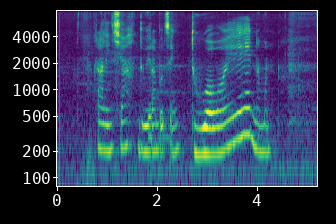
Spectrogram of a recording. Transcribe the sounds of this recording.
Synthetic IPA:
ralinʃahnd̪uwiɾambʊt̪̚sɪ̰ŋd̪̥uwɔɔenəmən

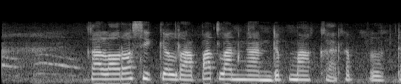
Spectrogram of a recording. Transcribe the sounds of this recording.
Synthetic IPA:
kalɔɾɔsikɪlrapat̪lanŋanɖəp̚maɡ̥a̤ɾəp̚ləd̪̥a

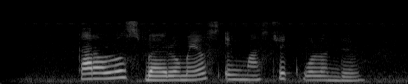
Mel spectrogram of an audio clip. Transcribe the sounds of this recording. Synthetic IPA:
kaɾolʊsb̥a̤ɾomeʊsɪŋmast̪ɾɪkwɔlɔnd̪ə

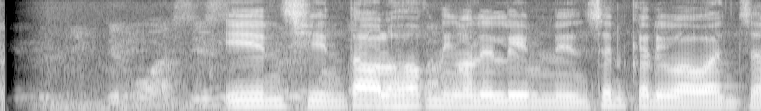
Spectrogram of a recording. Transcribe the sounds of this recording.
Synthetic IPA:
ʔint͡ʃint̪aɔlɔɦɔk̚niŋɔlilimninsənkərdiwawaɲt͡ʃa

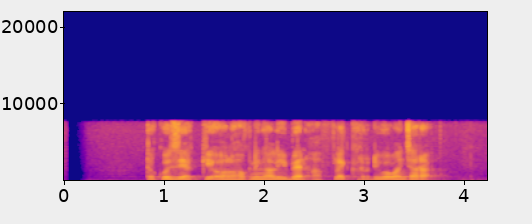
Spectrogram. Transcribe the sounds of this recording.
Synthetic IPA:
t̪ɔkuziakiɔlɔɦɔk̚niŋalibɛna̰flɛkʰːərdiwawaɲt͡ʃaɾa̰

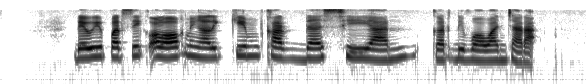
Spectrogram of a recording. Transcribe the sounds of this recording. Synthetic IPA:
dɛwipərsikɔlɔk̚niŋalikimkardasiankɨrdiwawaɲt͡ʃaɾa̰

